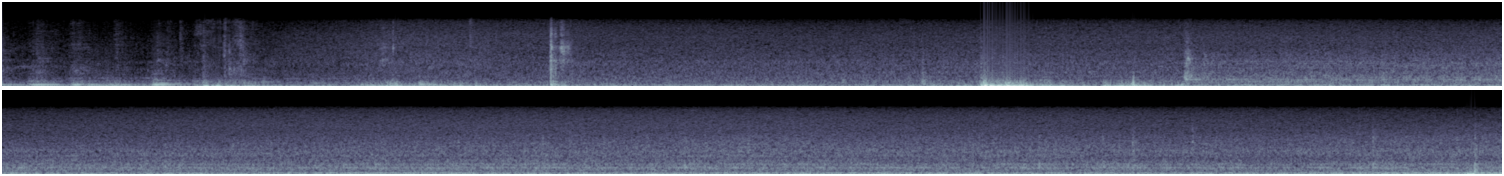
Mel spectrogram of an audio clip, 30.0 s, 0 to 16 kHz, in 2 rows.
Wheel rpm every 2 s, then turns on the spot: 0, 0, 0, 0, 0, 0, 0, 0, 0, 0, 0, 0, 0, 0, 0.
none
